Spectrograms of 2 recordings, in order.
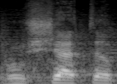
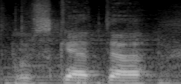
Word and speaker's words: bruschetta: again by the way don't pronounce it bruschetta please it's brusketta okay going forward we're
